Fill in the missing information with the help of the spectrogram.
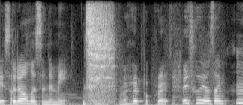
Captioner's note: tsss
